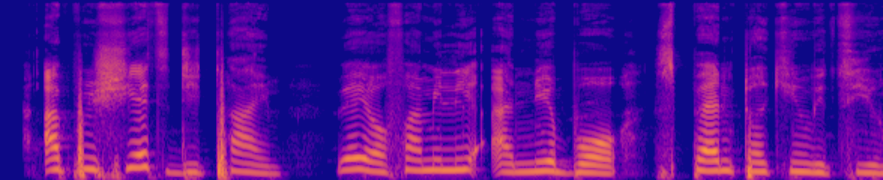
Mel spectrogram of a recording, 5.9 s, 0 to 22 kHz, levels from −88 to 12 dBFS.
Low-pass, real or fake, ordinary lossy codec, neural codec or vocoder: none; real; none; none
